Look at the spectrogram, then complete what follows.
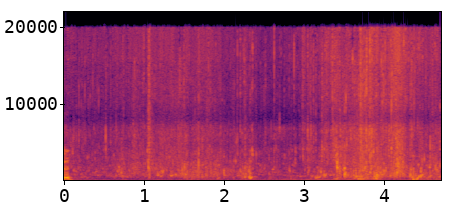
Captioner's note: water splashing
